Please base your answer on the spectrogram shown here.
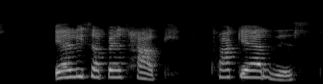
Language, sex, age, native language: Icelandic, female, 8, German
